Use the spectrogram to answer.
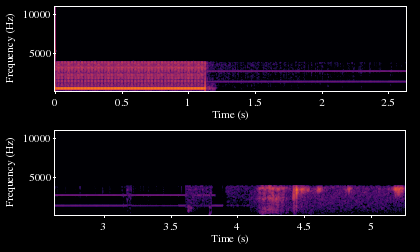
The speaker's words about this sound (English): Note to self, do not talk and dial at the same time. Good note. All right, and we're dialing.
